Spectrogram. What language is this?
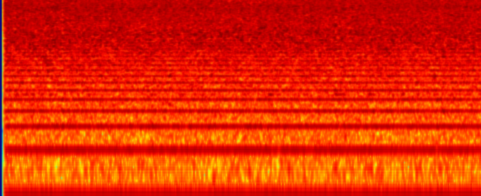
Taita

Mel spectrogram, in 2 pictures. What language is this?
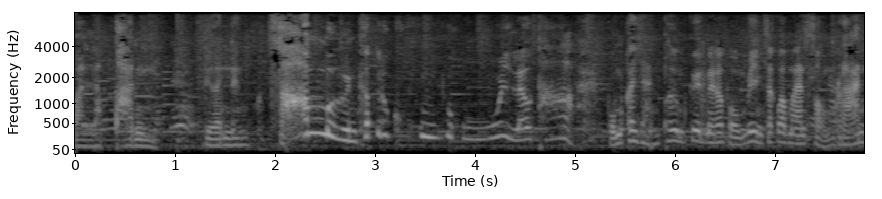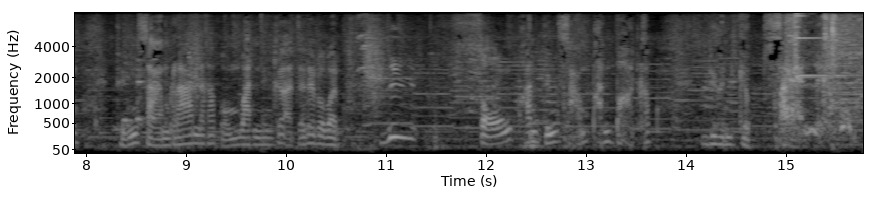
Thai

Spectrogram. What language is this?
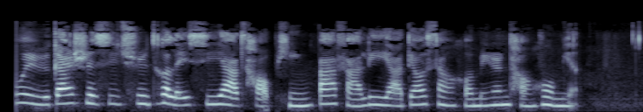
Chinese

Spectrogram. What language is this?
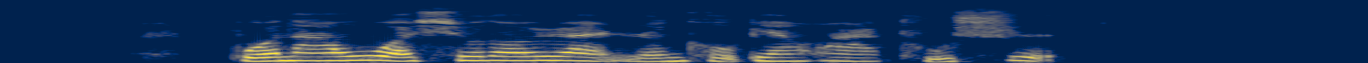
Chinese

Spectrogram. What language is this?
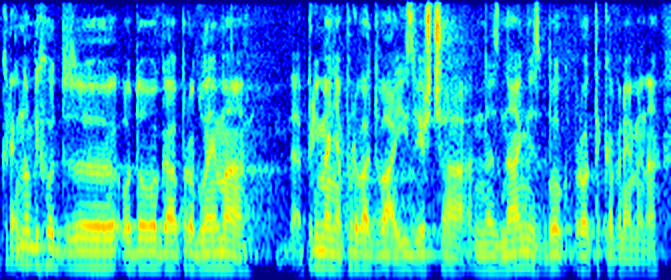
Croatian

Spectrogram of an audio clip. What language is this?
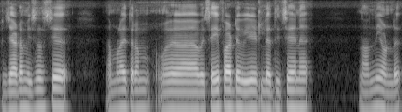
Malayalam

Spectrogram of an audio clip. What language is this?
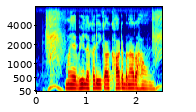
Hindi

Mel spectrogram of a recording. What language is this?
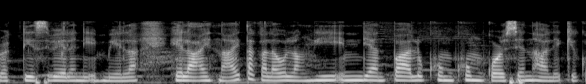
Mizo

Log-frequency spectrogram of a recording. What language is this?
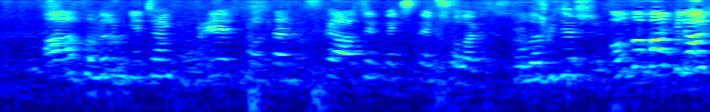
Turkish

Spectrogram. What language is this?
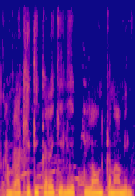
Maithili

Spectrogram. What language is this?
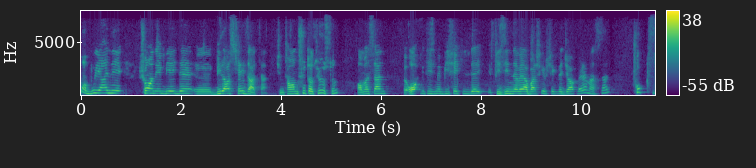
Turkish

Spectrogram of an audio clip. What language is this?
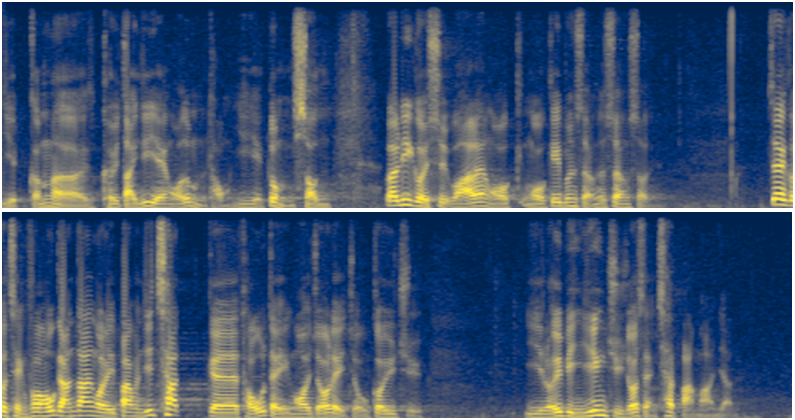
Cantonese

